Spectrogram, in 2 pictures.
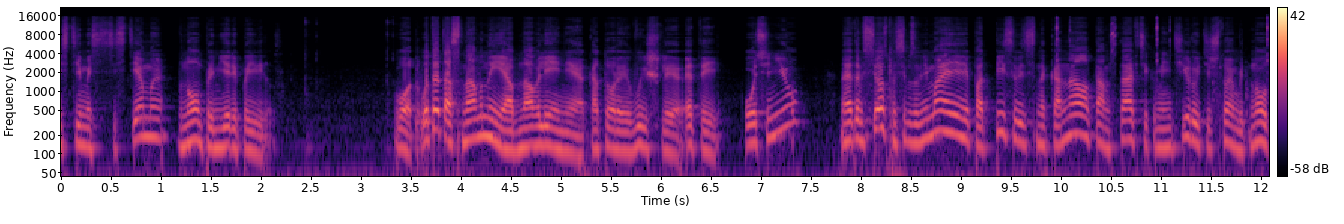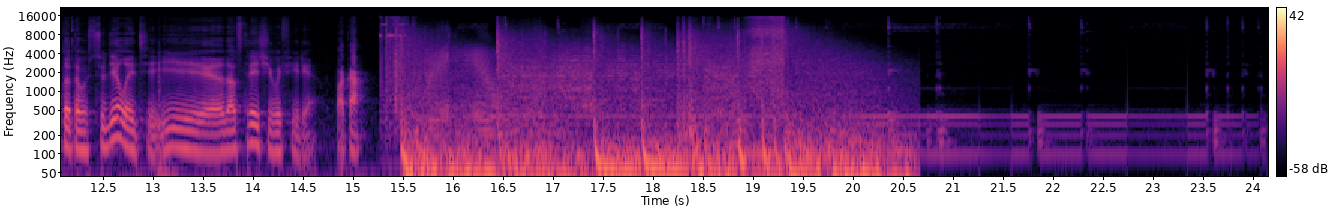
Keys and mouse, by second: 3.3 click.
